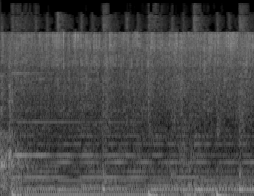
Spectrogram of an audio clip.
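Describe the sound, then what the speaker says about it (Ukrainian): Loud, dense sizzling of fish frying in a pan, continuous throughout with faint occasional stirring clinks. "Перемішуємо і смажимо до золотистого кольору"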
